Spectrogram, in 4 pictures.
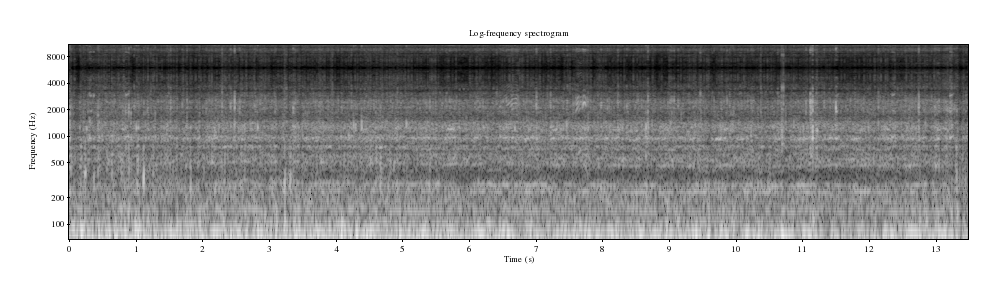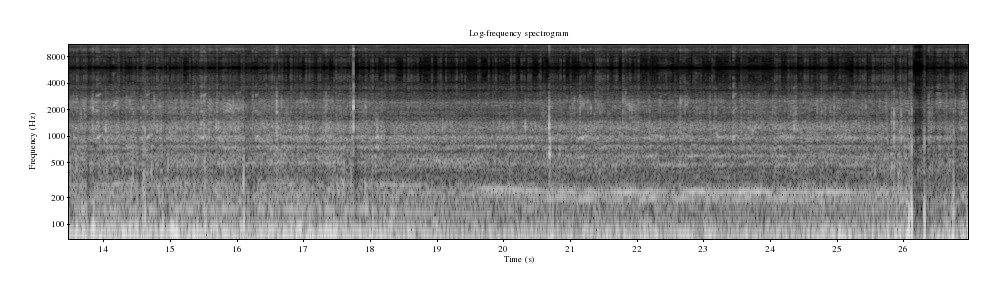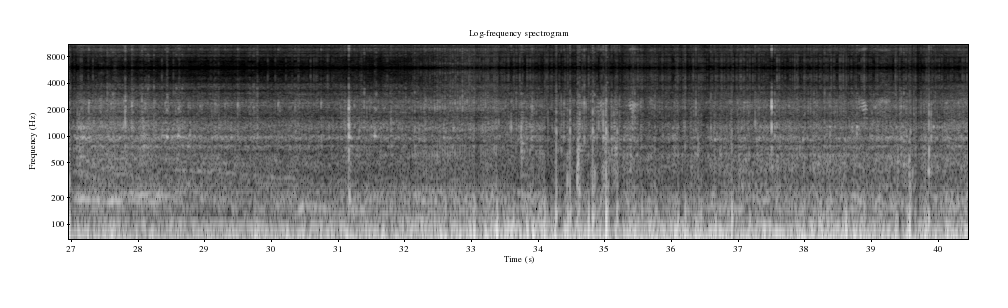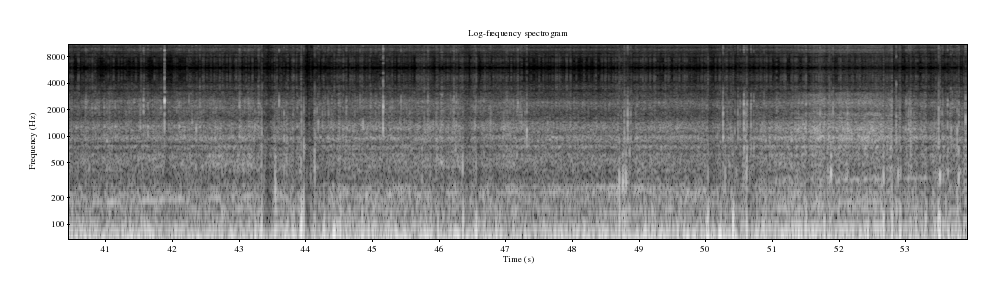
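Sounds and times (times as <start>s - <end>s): mountain bike riding noise: 0.0s - 53.9s
wind rumbling on microphone: 0.0s - 53.9s.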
